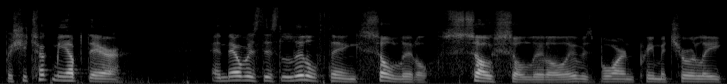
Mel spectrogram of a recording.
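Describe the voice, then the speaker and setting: A middle-aged male pastor telling stories in a sermon, swinging from loud exclamations to hushed, near-whispered moments. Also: on the high side, moderate pace, dry recording.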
